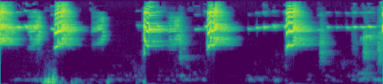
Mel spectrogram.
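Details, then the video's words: Fighter lovebird, kept to stimulate other lovebirds into long trilling, giving harsh, high, scratchy chirps in short bursts with gaps of about a second, plus a thin sustained whistle near the end and a faint low thump early on. "Lovebird Gacor Ngekek Panjang"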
